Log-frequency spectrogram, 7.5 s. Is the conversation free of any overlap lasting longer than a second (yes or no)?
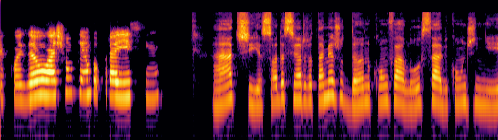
yes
